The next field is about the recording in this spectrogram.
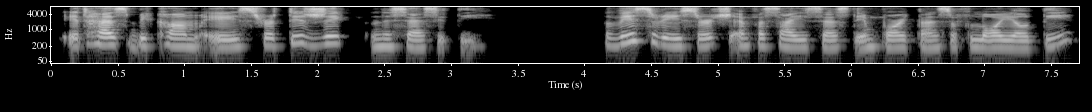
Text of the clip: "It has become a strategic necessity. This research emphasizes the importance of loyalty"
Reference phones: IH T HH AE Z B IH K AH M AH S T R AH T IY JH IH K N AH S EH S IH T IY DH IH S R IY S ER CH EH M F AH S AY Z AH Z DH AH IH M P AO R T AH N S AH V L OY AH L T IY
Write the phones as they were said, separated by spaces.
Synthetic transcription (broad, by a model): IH T HH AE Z B IH K AH M AH S T R AH T IY JH IH K N AH S EH S IH T IY DH IH S R IY S ER CH EH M F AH S AY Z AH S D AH IH M P AO R T AH N S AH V L OY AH L T IY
